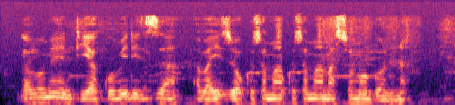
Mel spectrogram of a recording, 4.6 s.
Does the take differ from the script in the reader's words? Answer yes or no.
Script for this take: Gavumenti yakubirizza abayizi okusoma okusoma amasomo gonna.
no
